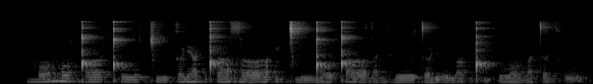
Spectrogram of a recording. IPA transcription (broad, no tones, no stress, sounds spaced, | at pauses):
ɦ ɔ ɦ ɔ ŋ͡ǃ ɑː ǃʰ oː ǀ u ɡ ʌ ɾʲ ɑ ǃʼ ʌ zˤ ɑː ʔ ɪ ǀ i ŋ͡ǃ ɔ ǃ ɑː dˤ i ɡʱ ɵː t ʌ ɾʲ oː w ɑ ǃʼ i ʔ oː ðˤ ɪ t ʌ dʱ o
